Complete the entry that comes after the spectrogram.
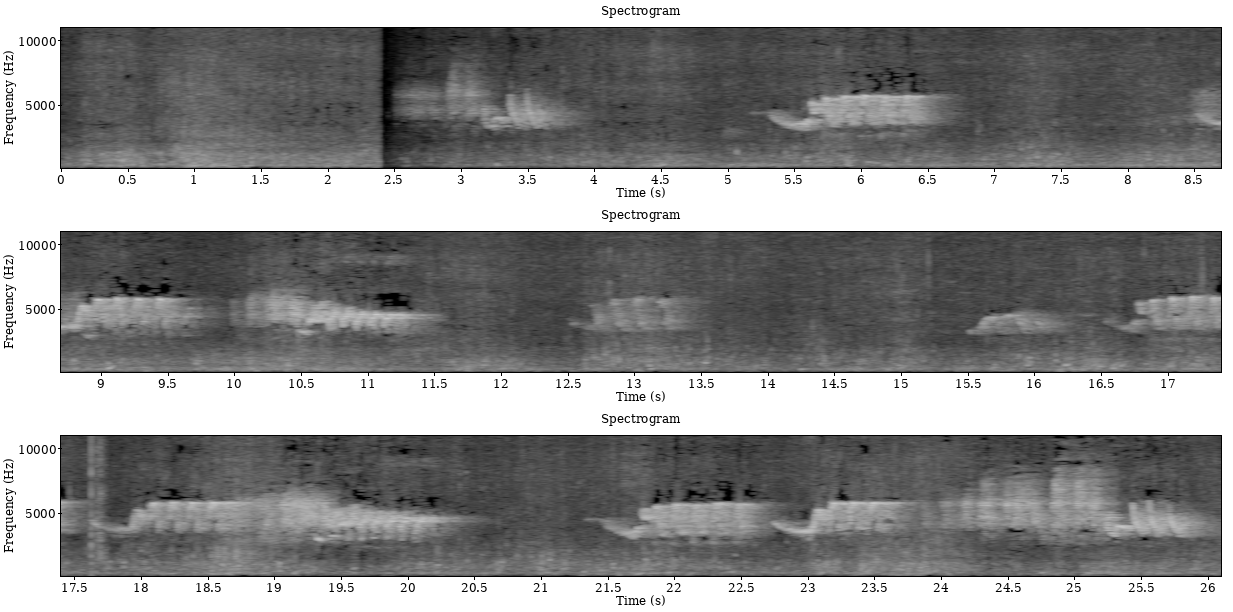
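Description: Small songbird repeating short, high warbled phrases about a second long every two or three seconds, over a steady wash of moving water.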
